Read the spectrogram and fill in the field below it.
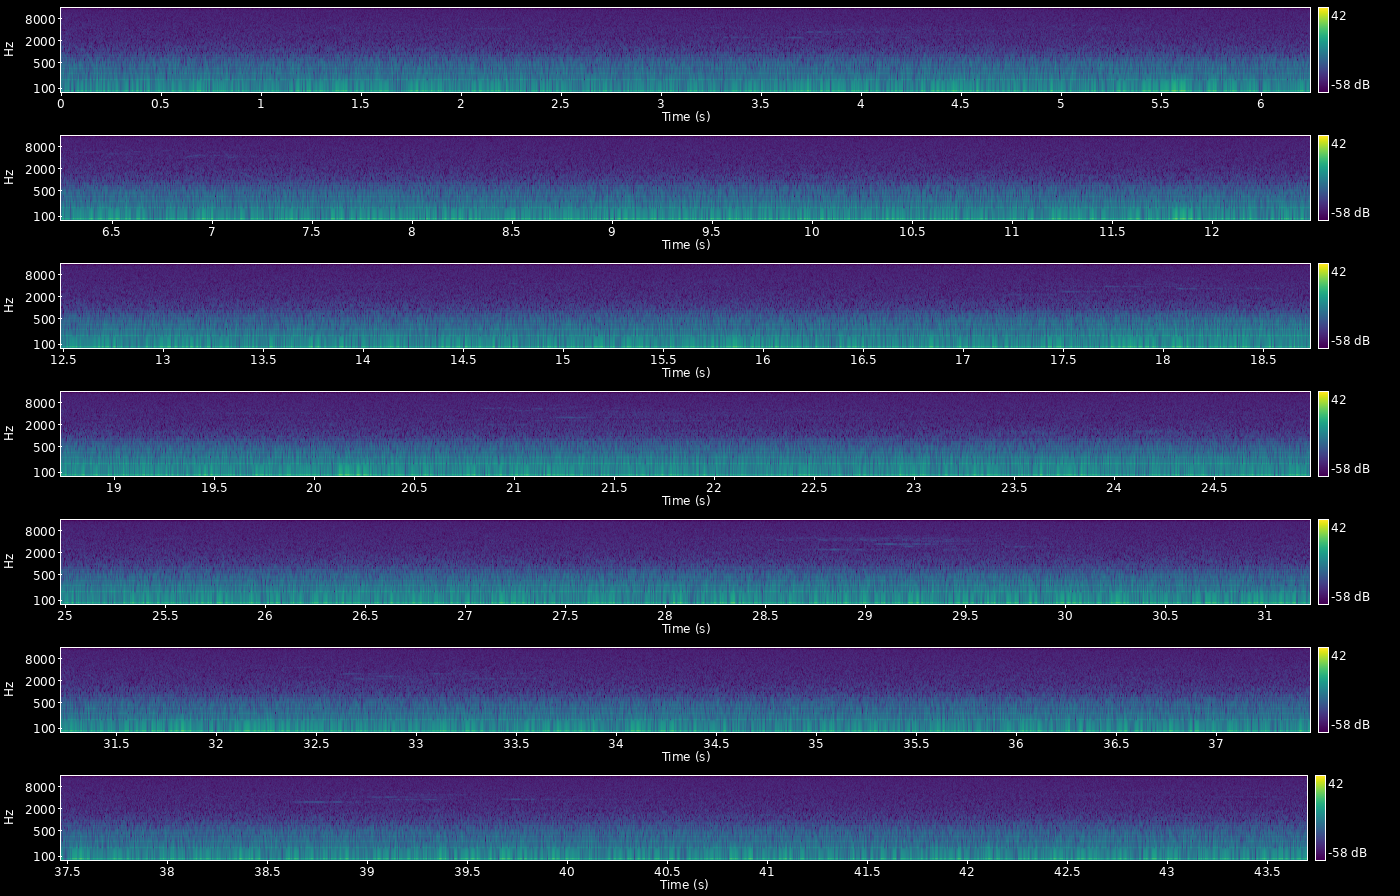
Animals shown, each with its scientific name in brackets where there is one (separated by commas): Yellow-rumped Warbler (Setophaga coronata), Brown Creeper (Certhia americana), Black-throated Green Warbler (Setophaga virens), Hermit Thrush (Catharus guttatus)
